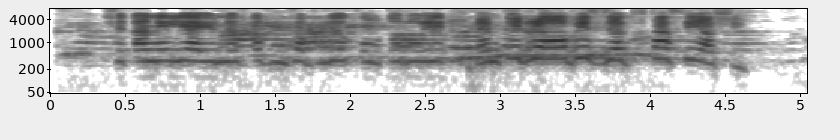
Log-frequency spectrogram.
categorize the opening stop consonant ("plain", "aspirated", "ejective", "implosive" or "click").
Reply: ejective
